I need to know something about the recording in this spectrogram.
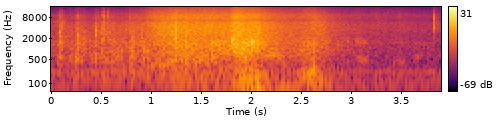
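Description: An explosion booms outdoors and rumbles as it fades.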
